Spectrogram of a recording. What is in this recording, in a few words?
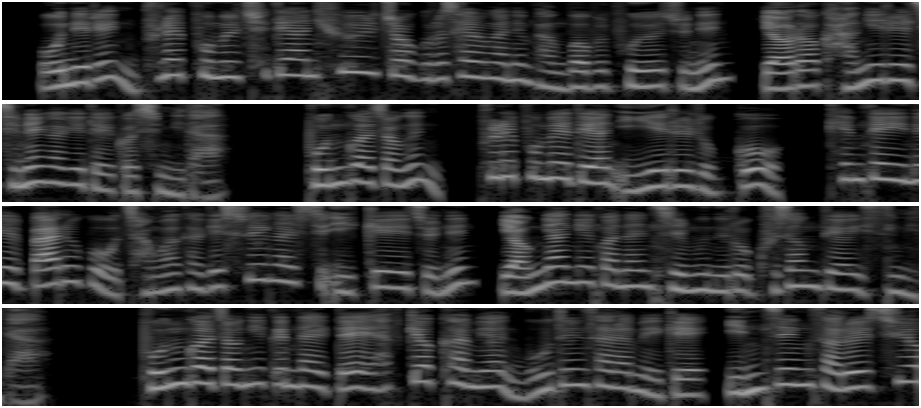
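Korean, female, narration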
